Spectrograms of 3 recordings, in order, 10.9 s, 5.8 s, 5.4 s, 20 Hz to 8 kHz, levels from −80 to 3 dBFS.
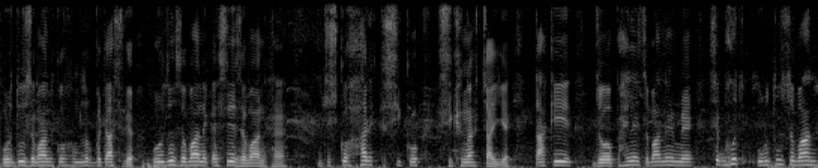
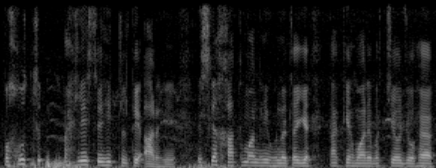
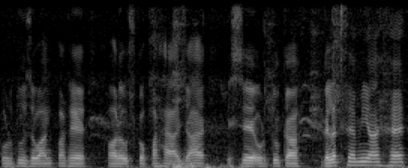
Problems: constant background noise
